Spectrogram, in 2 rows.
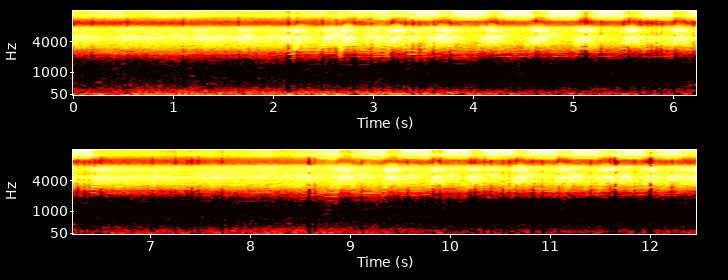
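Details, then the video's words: Midsummer chorus of Korean cicadas in a green forest amid heatwave, July 25, 2024: high, sizzling buzz from numerous insects, faintly pulsing in rhythm and holding steady for the whole stretch. "Korean cicadas, a chorus in a midsummer green forest | 한국 매미들의 한여름 초록 숲속의 합창"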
